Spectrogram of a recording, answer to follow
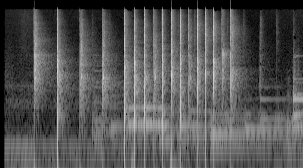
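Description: Hand claps over backing music: a few claps about half a second apart, then a quick run of about six claps a second that stops a little before five seconds in, leaving the music's sustained notes.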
